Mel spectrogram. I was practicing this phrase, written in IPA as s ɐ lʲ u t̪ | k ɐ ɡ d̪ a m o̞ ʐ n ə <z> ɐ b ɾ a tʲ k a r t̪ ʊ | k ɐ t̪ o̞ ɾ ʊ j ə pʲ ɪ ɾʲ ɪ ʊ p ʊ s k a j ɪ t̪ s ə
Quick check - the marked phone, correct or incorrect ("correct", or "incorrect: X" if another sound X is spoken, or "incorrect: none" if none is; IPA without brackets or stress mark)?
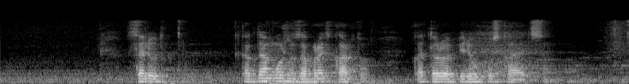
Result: correct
